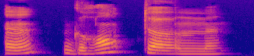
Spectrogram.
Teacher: As you can see, the word “homme” starts with the consonant H. But, as H is silent, the word starts with the vowel sound [ɔ]. Liaisons can happen between the final silent consonant of a word and the word that follows if it begins with a vowel or a mute H.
